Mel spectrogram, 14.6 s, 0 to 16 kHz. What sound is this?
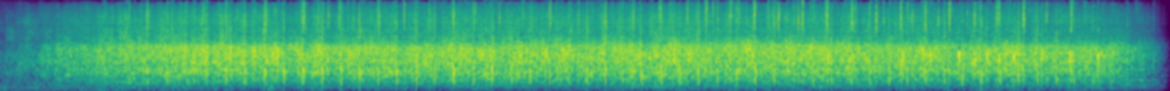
This recording was taken during a performance at the Colorado Symphony on January 28th (2017). Recorded with a black Sony IC voice recorder.
applauding, applause, appreciation, audience, auditorium, clap, clapping, concert-hall, crowd, group, people, polite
